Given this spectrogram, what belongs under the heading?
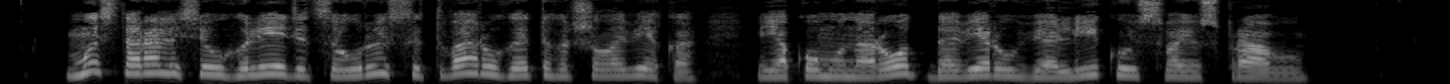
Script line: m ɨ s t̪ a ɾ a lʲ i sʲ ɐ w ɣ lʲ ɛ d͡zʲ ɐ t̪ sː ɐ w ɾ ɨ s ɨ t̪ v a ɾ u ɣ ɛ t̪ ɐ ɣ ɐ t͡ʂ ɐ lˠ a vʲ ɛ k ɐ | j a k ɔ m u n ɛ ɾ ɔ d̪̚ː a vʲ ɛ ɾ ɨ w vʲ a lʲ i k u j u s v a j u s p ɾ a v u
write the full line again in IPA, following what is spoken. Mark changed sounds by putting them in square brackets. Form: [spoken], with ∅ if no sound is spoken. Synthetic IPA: m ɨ s t̪ a ɾ a lʲ i sʲ ɐ w ɣ lʲ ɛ d͡zʲ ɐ t̪ sː ɐ w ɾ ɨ s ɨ t̪ v a ɾ u ɣ ɛ t̪ ɐ ɣ ɐ t͡ʂ ɐ lˠ a vʲ ɛ k ɐ | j a k ɔ m u n [a] ɾ ɔ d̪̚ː a vʲ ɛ ɾ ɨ w vʲ a lʲ i k u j u s v a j u s p ɾ a v u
